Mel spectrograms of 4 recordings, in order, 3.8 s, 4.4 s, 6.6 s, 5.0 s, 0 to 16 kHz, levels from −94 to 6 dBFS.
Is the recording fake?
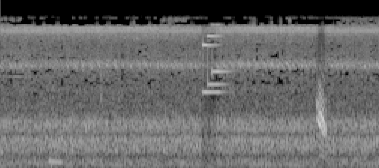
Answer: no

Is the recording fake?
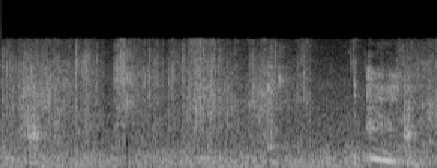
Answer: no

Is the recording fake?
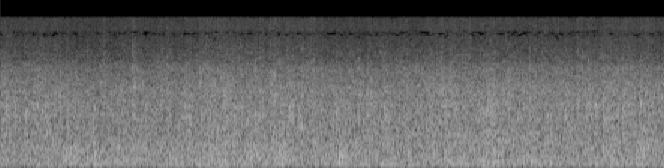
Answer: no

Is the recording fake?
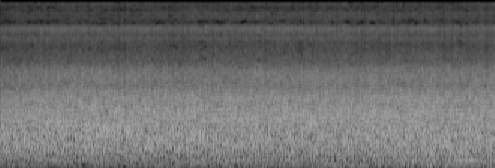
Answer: yes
